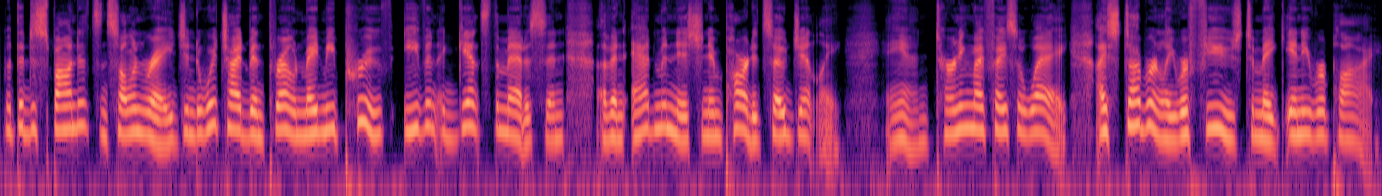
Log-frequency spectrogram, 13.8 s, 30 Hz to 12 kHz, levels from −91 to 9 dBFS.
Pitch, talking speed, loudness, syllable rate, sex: 200 Hz, 160 wpm, -17 LUFS, 4.9 syllables/s, female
